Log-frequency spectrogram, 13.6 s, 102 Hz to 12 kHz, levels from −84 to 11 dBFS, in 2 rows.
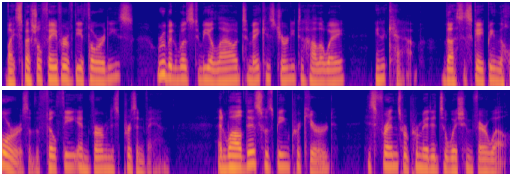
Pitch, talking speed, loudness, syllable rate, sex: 140 Hz, 200 wpm, -22 LUFS, 6.1 syllables/s, male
